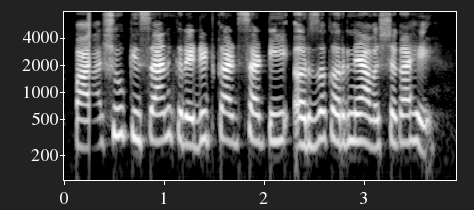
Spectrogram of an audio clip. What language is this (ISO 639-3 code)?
mar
